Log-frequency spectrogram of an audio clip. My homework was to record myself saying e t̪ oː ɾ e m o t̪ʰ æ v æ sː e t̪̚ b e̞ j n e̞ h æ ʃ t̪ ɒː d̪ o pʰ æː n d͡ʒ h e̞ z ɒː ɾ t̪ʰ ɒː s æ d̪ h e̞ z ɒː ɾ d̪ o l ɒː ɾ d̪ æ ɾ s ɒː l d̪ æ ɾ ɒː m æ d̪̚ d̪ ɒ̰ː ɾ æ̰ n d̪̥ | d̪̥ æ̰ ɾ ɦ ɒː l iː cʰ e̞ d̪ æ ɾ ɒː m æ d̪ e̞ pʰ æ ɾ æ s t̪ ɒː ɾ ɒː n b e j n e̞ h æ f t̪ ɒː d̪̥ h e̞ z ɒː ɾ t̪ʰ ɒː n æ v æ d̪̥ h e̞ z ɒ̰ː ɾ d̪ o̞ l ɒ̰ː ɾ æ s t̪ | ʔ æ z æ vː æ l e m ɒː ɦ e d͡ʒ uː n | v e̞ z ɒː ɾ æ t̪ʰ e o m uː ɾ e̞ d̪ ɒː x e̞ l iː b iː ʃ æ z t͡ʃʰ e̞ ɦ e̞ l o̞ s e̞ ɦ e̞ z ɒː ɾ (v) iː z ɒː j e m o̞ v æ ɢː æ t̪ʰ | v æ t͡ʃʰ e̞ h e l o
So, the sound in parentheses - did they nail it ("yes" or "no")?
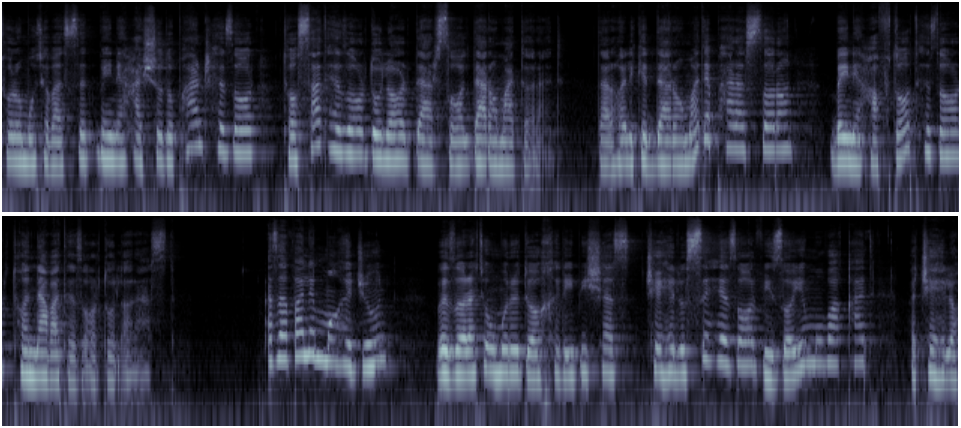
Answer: yes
